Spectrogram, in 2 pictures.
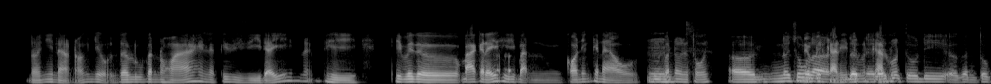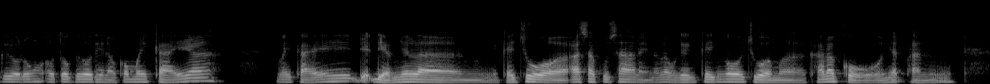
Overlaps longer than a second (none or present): present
